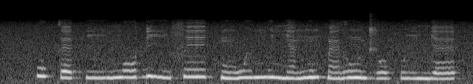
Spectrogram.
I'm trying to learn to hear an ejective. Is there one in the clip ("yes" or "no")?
no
